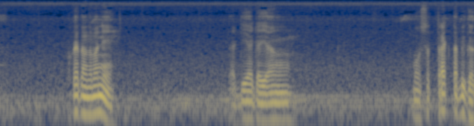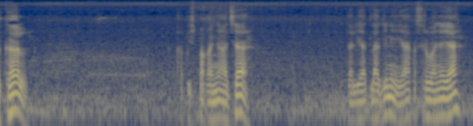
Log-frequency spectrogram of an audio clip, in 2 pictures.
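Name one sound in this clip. A young man speaks close by in short bursts, calmly explaining.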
